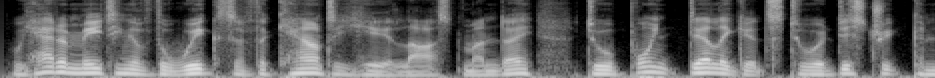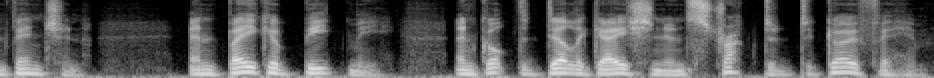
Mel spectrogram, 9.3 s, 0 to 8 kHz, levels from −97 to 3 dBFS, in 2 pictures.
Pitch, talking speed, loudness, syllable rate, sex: 105 Hz, 210 wpm, -19 LUFS, 6.1 syllables/s, male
